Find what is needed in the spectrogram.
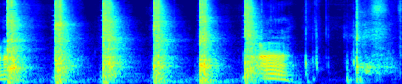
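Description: A running shoe whacking a plastic Agfa VHS cassette against a wooden floor, about two sharp blows a second, six in a row, with a few weaker knocks near the end. The cassette holds up and does not break under the shoe.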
